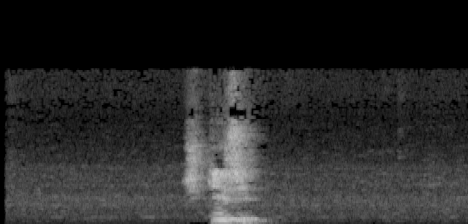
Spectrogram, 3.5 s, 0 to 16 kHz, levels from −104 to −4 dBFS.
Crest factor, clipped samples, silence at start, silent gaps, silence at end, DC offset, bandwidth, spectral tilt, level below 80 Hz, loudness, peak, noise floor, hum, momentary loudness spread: 24 dB; under 0.1%; 1.35 s; none; 1.5 s; under 0.1%; 11.5 kHz; -1 dB/octave; -78 dBFS; -27 LUFS; -12 dBFS; -62 dBFS; none; 23 LU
